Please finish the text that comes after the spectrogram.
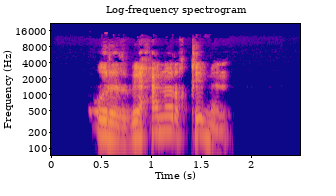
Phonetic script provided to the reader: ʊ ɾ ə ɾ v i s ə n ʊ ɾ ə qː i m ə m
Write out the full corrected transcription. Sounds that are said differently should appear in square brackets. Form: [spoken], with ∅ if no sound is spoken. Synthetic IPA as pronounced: ʊ ɾ ə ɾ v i [ħ] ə n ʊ ɾ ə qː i m ə [n]

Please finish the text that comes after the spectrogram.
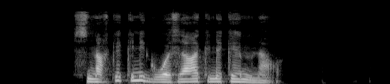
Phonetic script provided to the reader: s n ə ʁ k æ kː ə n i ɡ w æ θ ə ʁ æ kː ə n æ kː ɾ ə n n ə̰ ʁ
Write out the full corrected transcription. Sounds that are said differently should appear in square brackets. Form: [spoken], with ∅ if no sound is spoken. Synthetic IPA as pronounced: s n ə ʁ k æ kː ə n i ɡ w æ θ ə ʁ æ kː ə n æ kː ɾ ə [m] n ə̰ ʁ

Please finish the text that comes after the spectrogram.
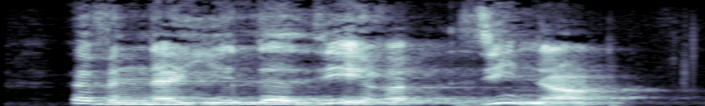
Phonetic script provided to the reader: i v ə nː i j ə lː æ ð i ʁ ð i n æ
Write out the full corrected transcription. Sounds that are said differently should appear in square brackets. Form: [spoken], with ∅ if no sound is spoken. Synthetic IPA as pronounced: [æ] v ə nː [æ] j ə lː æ ð i ʁ ð i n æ

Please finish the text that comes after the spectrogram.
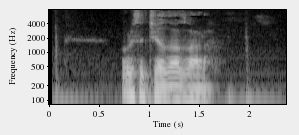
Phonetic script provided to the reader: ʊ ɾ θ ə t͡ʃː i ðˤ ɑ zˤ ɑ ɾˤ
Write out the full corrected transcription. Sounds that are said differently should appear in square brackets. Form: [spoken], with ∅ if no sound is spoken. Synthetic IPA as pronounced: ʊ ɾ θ ə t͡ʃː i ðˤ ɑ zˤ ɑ ɾˤ

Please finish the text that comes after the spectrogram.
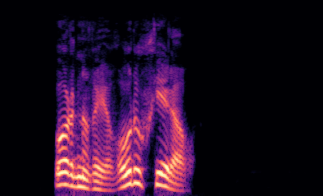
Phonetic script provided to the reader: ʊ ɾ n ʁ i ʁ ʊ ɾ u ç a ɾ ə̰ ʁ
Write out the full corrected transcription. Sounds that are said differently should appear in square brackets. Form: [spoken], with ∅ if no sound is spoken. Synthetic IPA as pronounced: ʊ ɾ n ʁ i ʁ ʊ ɾ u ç [i] ɾ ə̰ ʁ

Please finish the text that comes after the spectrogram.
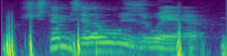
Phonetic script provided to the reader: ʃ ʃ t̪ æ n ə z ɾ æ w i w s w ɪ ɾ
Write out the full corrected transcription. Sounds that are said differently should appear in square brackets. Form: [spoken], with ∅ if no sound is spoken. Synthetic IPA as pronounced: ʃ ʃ t̪ æ [m] ə z ɾ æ w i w [z] w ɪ ɾ

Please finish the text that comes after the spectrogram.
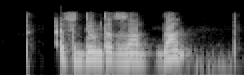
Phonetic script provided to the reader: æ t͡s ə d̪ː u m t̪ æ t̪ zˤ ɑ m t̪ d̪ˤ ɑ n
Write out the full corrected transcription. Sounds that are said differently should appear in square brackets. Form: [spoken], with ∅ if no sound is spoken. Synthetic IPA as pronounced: æ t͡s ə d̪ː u m t̪ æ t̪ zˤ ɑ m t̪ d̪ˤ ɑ n

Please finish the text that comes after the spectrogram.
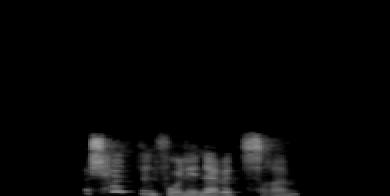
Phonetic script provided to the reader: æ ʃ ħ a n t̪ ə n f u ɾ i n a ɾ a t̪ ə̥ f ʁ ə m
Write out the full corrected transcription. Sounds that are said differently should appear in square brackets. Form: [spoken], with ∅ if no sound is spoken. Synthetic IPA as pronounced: æ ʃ ħ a n t̪ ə n f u [l] i n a ɾ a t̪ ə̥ [s] ʁ ə m

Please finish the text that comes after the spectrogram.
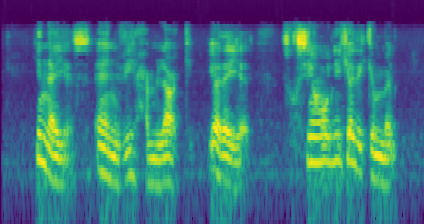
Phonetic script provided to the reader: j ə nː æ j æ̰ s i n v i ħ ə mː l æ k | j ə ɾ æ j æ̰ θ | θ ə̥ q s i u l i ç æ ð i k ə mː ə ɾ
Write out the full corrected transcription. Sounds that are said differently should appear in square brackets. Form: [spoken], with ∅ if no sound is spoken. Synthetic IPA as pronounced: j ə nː æ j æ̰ s [æ] n v i ħ ə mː l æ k | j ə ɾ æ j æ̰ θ | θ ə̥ q s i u l i ç æ ð i k ə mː ə [l]

